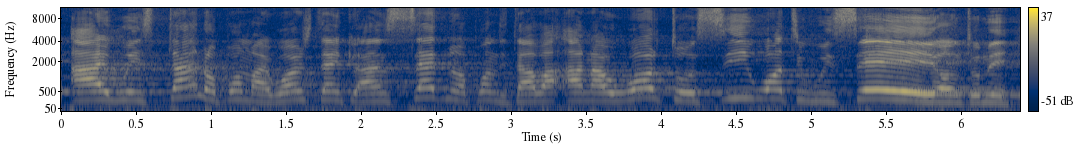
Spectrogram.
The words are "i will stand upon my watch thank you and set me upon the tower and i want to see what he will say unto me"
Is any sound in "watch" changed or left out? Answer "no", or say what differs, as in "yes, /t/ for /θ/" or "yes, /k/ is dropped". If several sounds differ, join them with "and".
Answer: yes, /s/ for /tʃ/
